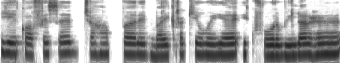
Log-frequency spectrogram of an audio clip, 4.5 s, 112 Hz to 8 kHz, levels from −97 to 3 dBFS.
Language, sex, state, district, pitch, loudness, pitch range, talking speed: Hindi, female, Uttar Pradesh, Deoria, 205 Hz, -21 LUFS, 200-215 Hz, 200 wpm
